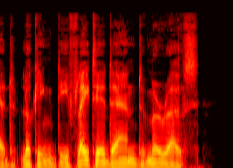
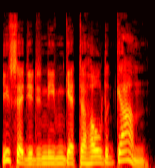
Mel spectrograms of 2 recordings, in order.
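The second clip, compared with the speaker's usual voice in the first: quick, higher accusing jab; rushed, raised-pitch accusation; 8 semitones higher, faster than usual. A narrator's reading. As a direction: catch him out, fast. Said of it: "Trish said in accusation".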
